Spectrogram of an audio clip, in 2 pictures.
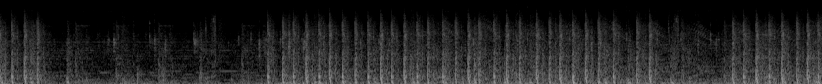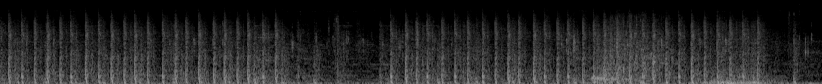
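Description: Rapid, dense bursts of cartoonish gunfire from a bullet hell boss fight in the video game Enter the Gungeon, crackling in long continuous volleys with brief lulls between waves, steady and fairly loud throughout.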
